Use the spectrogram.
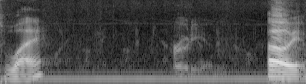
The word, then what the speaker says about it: Protean: Protean. Oh, yeah. Protein? What? Did you Protein. say No, like EAN. Like that's how you say it.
